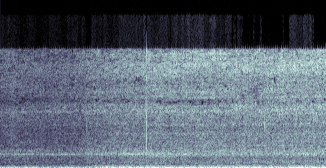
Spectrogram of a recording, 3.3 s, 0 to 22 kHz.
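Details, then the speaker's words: Rebuilt Dodge 318 Poly V8, cold start after sitting a few hours, no choke, fired right up: deep, steady, even burble at idle with no knocks or misses, purring smoothly; normal idle. "I didn't choke it nothing just boom fired right up but man listen to that not so bad huh [Music] this thing's just purring like a kitten"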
